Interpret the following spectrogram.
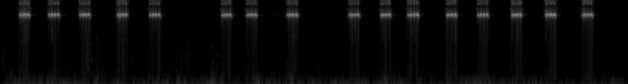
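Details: Crickets at night, apparently in India, give short, high, pulsed chirps in a steady series, about two each second.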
